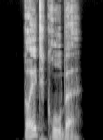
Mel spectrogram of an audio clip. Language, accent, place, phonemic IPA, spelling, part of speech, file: German, Germany, Berlin, /ˈɡɔltˌɡʁuːbə/, Goldgrube, noun, De-Goldgrube.ogg
- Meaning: 1. goldmine, gold mine 2. gold mine, bonanza, money-spinner (very profitable economic venture)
